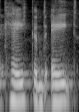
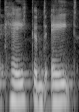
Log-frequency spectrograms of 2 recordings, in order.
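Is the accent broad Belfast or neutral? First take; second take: neutral; neutral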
